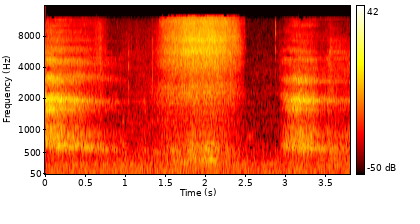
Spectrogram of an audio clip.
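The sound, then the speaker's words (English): A patient draws deep breaths during a doctor's lung exam, heard as airy hissing breaths: a faint one first, then a loud, sustained breath, then a shorter one near the end. “Next deep breath.”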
